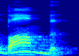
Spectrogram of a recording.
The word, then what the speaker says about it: bomb: Remember, no B, no bomb, just bomb. Bomb is countable. This is a bomb. The bomb will explode. Pronunciation. Bomb. B. A. Ba. B. Bomb. Open sound. Ah.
